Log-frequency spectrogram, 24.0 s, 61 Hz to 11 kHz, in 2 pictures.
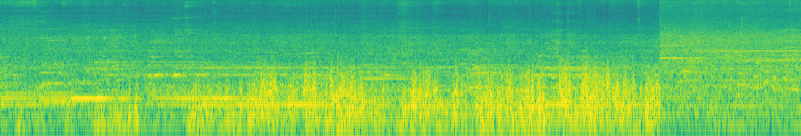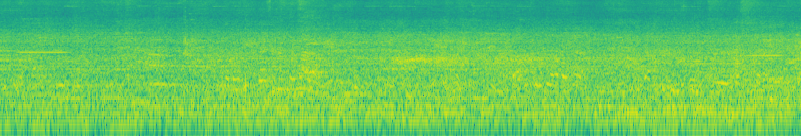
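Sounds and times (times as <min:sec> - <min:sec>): road traffic rumbling: 0:00.0 - 0:24.0.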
